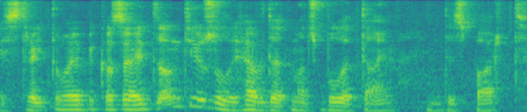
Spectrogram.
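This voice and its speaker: A man with a fairly low voice speaks with fairly even intonation. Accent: non-native. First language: not English. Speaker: speedrunner. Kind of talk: gameplay commentary. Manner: unscripted, halting with fillers.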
